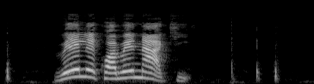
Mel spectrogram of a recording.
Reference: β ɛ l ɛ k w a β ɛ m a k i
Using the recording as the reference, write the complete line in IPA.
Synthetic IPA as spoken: β ɛ l ɛ k w a β ɛ n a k i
